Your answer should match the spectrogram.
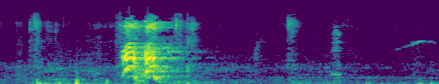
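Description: A dog gives a short burst of barking about a second in, with a few faint clicks around it.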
